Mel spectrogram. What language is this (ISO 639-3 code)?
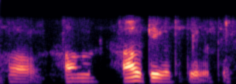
ori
